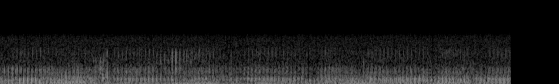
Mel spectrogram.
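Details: Kittens in a nursery, purring: a low, rough, continuous rumble of rapid pulses that carries steadily throughout, close and loud.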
